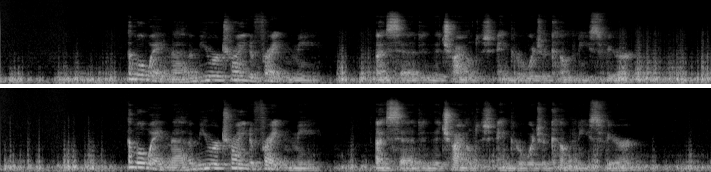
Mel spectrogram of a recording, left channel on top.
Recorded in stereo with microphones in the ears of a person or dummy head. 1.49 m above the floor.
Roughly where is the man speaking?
Right.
